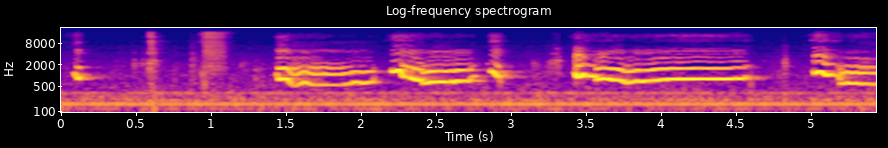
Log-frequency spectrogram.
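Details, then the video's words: Sophia, a pet Chihuahua, whining indoors at 2am in the kitchen while fixated on something: a string of four or five wavering, high nasal whines, some short and some stretched, with a constant low electrical hum beneath. "The Mystery of the Whining Chihuahua"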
